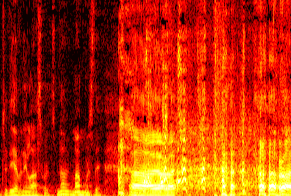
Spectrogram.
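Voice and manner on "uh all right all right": high, loud helpless laughter; cracking up, can't stop; laughing hard. Real, not acted. Cracks up after a joke.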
